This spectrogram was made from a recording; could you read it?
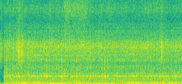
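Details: Honda Scoopy FI scooter after CVT clutch shoe repair: steady, even idle putter with no knocks, slips or scraping; rear wheel no longer turns at idle; normal idle.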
